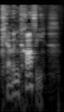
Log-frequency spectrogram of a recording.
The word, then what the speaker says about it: Coffey: Kevin Coffey.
